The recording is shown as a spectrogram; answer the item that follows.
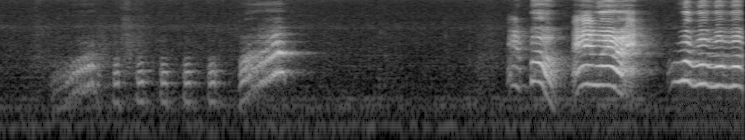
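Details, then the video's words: Female yellow-naped amazon parrot imitating animal noises such as dog, cat and chicken: a quick run of six short clucking notes, then a rising squawk, a pause, and harsh nasal wavering calls at the end. "Amazon parrot making animal noises, talking"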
